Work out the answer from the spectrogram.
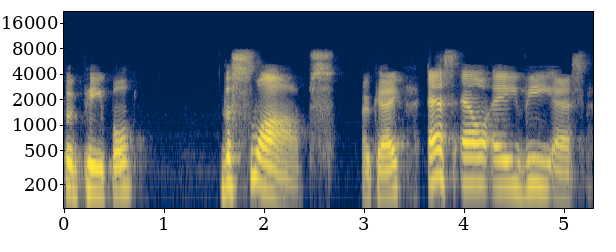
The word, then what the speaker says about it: Slavs: people the slobs okay s-l-a-v-s slavs not slobs like i don't pick up the stuff in my room slob slav who were the slobs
